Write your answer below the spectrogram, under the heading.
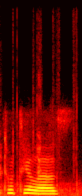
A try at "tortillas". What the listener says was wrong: did you just pronounce the L in tortilla as a Hispanic person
